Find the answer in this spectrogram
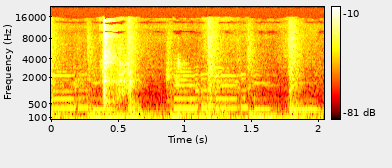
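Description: Quiet background music: a plucked string instrument playing single held notes.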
